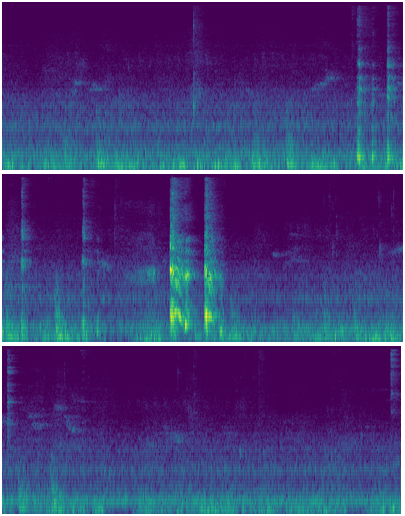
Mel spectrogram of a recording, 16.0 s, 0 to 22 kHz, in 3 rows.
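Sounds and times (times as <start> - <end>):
woman coughing: 4.7 - 5.8, 6.4 - 6.8, 7.6 - 8.4.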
